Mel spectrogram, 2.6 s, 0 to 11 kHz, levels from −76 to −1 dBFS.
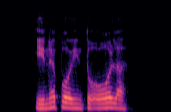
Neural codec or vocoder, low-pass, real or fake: codec, 16 kHz, 4.8 kbps, FACodec; 7.2 kHz; fake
